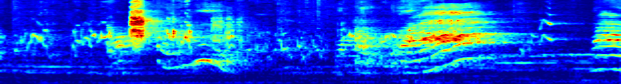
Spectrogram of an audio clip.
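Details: Budgerigars chirping, with warbling, squawky notes and rising whistled sweeps in a busy high-pitched chatter.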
